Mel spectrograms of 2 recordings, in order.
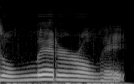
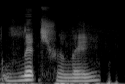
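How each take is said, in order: First: The word is said in an American accent. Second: The word is said in a British accent. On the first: This is how the word is spelled. The speaker calls it right. "the word is literally" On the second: This is how people in the UK say it. The speaker calls it wrong. "people in the U K ... they say literally"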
